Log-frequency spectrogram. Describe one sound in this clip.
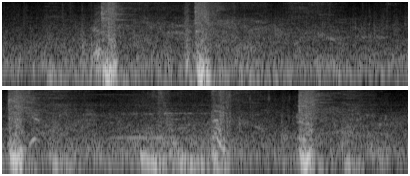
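Sword blows strike with sharp metallic hits.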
